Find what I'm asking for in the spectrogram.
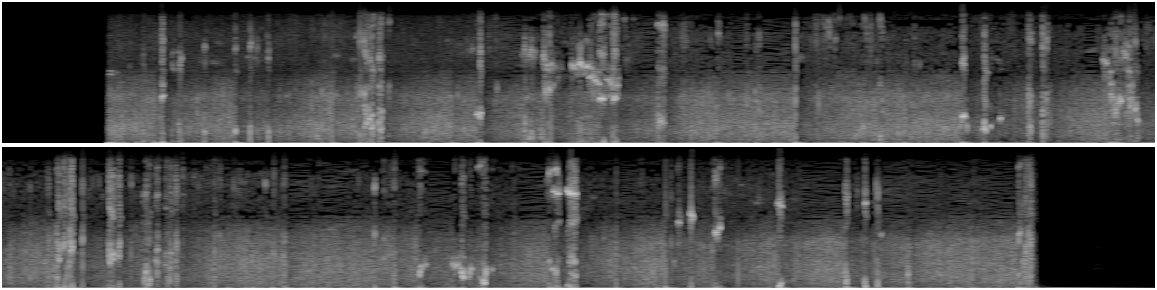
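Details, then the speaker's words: Rolling bearing with extreme damage, heard through an ultrasound instrument: harsh, dense crackling and grinding with constant sharp pops. "and then when we get to the extreme damage side it's very clear audibly from the quality that there's something wrong"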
